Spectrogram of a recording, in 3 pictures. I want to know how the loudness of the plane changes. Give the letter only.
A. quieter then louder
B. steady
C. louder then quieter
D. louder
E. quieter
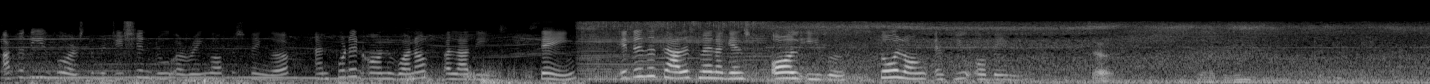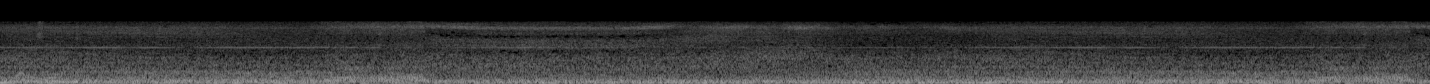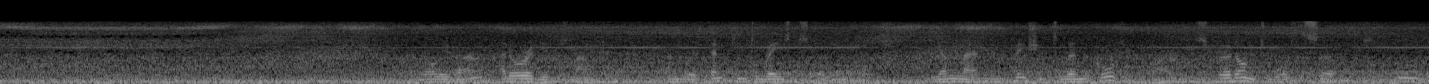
B.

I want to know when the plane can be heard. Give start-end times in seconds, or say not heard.
0.0-42.8.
